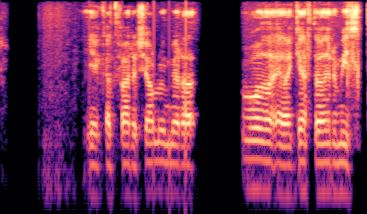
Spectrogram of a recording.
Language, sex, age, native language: Icelandic, male, 40-49, Icelandic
